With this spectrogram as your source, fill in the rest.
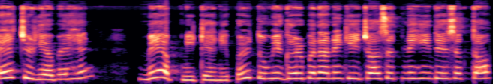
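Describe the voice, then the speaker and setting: A female-sounding cartoonish character voice at a fairly high pitch moves along at a moderate pace. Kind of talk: children's cartoon story. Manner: polite, calm.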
